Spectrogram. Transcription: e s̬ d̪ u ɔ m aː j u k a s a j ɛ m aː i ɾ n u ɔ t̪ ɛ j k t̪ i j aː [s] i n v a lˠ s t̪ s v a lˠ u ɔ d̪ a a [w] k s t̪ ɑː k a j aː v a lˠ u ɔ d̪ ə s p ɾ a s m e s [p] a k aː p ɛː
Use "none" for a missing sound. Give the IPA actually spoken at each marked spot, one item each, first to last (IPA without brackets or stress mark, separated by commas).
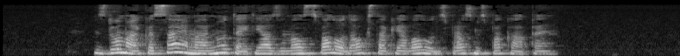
z, w, p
